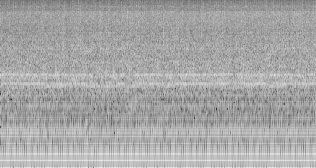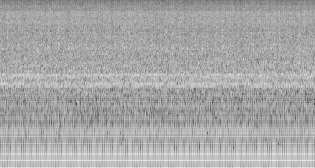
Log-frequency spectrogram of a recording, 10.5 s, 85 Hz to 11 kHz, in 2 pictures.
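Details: Craftsman DLT3000 lawn tractor engine, after coil, fuel filter and carb work: uneven, lumpy idle with a wavering note. It still runs poorly, fine at full throttle but the idle is really bad. The owner plans a valve adjustment.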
